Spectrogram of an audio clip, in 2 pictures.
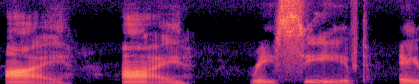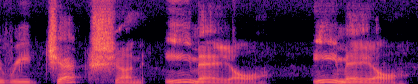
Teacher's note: your English Dynamic I I don't just say I received I I bounce the intonation on every syllable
